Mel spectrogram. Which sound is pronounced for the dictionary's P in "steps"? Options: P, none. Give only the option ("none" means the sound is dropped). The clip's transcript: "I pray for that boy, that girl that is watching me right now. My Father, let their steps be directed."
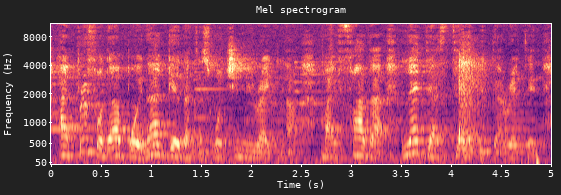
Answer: none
